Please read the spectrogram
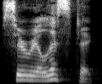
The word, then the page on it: surrealistic: American English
